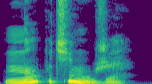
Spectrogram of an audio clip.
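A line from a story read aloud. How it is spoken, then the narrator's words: Soft, smiling. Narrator (Russian): Мягко улыбнулся блондин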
